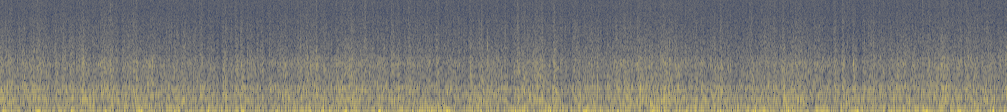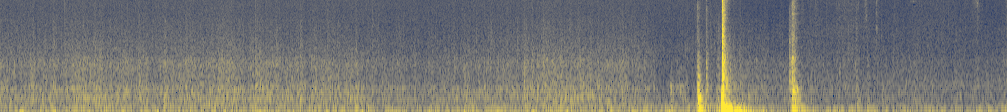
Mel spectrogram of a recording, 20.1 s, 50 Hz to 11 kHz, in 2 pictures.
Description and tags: Rain Opening a Car Door - 1
Opening a car door in the rain.
car, close, door, driving, inside, open, outside, rain, road, storm, truck, van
